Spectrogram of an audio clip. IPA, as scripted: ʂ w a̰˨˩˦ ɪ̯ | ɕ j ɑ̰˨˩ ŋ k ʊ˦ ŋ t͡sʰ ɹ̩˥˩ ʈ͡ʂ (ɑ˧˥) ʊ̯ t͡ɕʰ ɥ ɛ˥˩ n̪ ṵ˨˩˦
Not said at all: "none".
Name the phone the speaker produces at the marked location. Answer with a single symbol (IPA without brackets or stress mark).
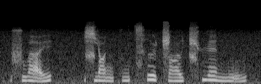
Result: ɑ˧˥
